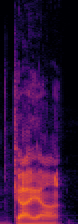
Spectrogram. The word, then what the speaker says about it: Gallant: Gallant. Gallant Show. Yeah, the double L is pronounced like a Y.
